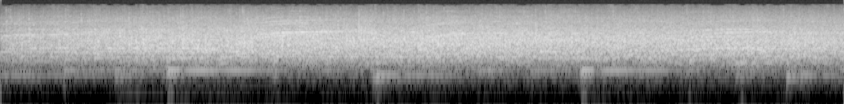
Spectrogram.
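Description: A crowd claps steadily in a dense, sustained round of applause, loud and close, filling the whole moment with no voices on top.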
